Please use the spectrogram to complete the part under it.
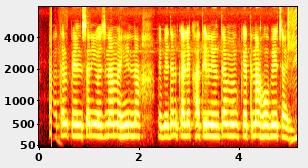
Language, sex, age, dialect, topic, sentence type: Magahi, female, 18-24, Southern, banking, question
